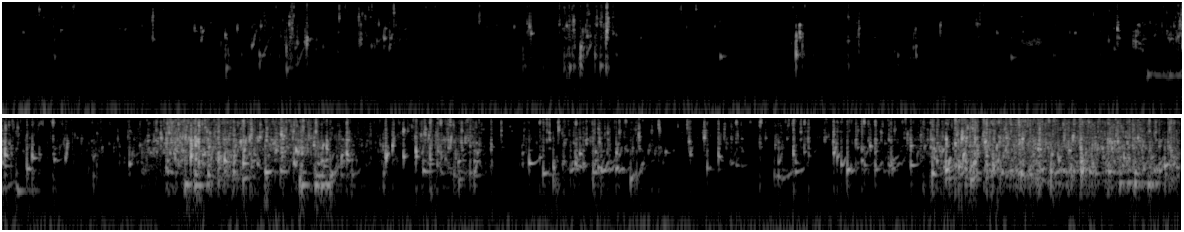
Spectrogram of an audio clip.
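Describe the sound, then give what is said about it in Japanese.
A towel is dipped into hot water, with faint, sparse drips and trickles at first, then steadier, louder sloshing and splashing through the second half. “タオルをお湯に入れて温めますからね。”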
